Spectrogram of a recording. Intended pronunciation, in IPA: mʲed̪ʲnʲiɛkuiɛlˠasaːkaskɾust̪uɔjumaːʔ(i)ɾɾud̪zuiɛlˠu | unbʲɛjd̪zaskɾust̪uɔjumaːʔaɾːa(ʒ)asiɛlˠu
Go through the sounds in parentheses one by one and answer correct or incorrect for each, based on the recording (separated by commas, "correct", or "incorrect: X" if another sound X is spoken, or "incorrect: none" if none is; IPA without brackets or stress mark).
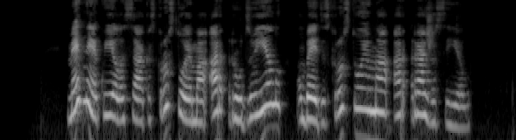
incorrect: a, correct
